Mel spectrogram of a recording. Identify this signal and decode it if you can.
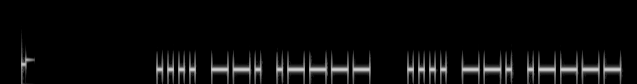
Morse code, heard as a keyed tone, about 22 wpm, 700 Hz. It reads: HG1 HG1
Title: Callsign Prefixes for Top 25 DXCC - Repeated 3x - 22wpm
